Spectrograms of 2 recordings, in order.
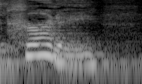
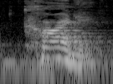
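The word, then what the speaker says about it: Kearny: Yeah, I have to remember, his name is Kearney. His nephew pronounces it Carney. Same spelling, different pronunciation.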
